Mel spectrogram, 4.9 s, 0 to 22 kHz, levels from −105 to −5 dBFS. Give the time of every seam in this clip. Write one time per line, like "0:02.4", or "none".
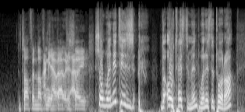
0:01.8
